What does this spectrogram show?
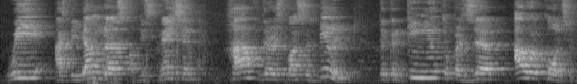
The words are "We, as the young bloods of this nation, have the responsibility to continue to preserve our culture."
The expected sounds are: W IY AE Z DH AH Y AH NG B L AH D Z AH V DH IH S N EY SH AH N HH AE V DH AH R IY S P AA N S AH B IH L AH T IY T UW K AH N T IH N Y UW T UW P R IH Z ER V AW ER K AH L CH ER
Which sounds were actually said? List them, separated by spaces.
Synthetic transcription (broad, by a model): W IY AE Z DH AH Y AH NG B L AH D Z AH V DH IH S N EY SH AH N HH AE V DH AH R IY S P AA N S AH B IH L AH T IY T UW K AH N T IH N Y UW T UW P R IH Z ER V AW ER K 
